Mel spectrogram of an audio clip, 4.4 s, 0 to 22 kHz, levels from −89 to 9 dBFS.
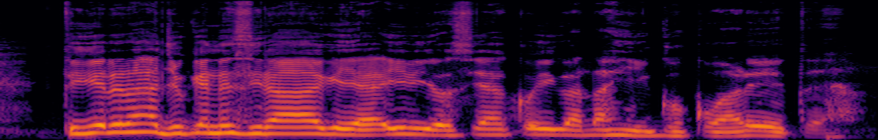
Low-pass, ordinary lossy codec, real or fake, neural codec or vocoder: none; none; real; none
